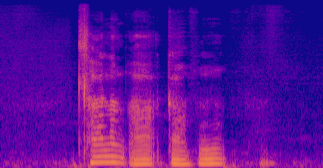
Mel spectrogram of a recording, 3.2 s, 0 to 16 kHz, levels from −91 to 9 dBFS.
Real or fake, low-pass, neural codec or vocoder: fake; 14.4 kHz; codec, 44.1 kHz, 7.8 kbps, Pupu-Codec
